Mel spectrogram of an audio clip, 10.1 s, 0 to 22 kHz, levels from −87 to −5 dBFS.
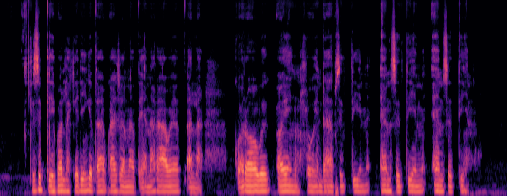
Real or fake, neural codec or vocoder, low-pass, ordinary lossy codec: fake; vocoder, 44.1 kHz, 128 mel bands, Pupu-Vocoder; none; none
